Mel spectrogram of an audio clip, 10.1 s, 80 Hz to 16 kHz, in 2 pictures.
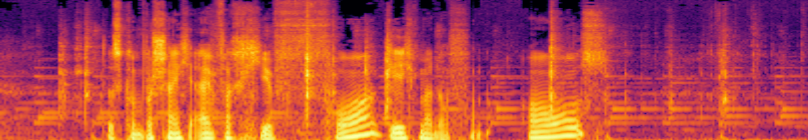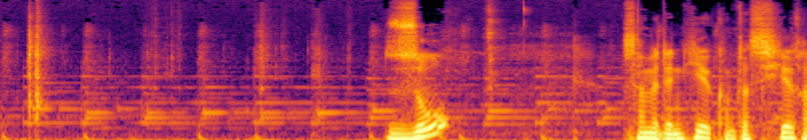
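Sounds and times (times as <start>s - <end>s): background music: 0.0s - 10.0s
hard plastic clicks and knocks: 3.4s - 7.2s.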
